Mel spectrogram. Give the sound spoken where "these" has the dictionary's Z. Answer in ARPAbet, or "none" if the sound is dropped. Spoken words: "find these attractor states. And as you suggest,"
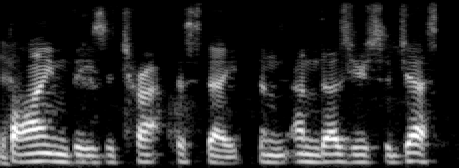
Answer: Z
